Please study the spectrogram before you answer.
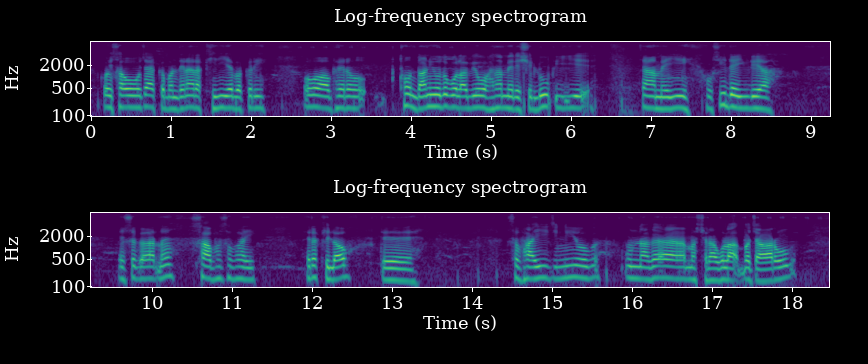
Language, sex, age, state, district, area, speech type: Dogri, male, 30-45, Jammu and Kashmir, Samba, rural, spontaneous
